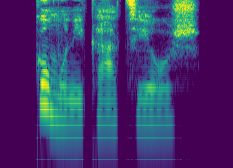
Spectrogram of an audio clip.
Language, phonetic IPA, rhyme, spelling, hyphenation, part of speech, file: Hungarian, [ˈkomːunikaːt͡sijoːʃ], -oːʃ, kommunikációs, kom‧mu‧ni‧ká‧ci‧ós, adjective, Hu-kommunikációs.ogg
- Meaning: of or relating to communication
